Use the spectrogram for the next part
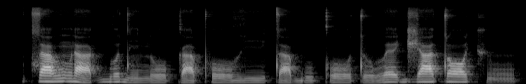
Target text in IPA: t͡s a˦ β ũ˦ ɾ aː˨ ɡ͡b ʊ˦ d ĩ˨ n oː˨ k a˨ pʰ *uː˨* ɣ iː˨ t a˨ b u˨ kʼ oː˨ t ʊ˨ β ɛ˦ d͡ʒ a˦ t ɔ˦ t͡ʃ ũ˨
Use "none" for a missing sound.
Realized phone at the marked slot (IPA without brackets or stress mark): oː˨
